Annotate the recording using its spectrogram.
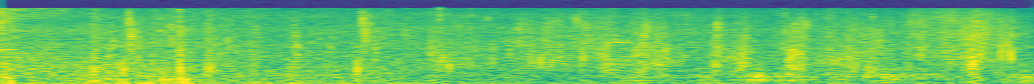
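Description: Footsteps crunch through dry brush and snow.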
